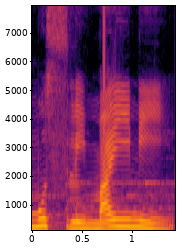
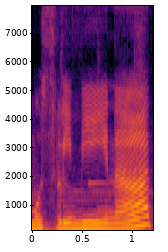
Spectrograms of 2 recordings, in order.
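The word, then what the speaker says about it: مسلمين: Nah, atau ini muslimaini. Nah, jadi kalau yang ada ya dan nunnya itu cara bacanya nanti bukan muslimina tapi aini ya, muslimaini.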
